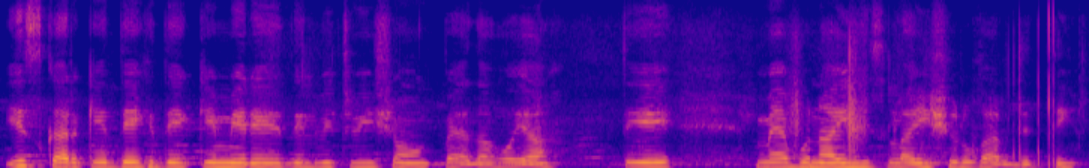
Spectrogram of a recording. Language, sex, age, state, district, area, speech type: Punjabi, female, 30-45, Punjab, Jalandhar, urban, spontaneous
